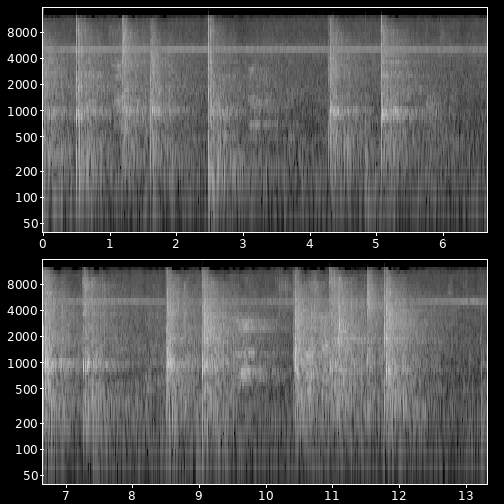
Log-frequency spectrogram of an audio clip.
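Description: Tennis balls are struck with rackets, each hit a sharp pop echoing in a large hall.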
